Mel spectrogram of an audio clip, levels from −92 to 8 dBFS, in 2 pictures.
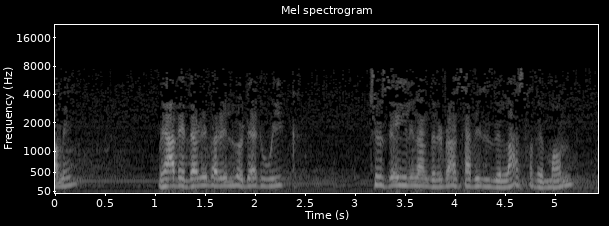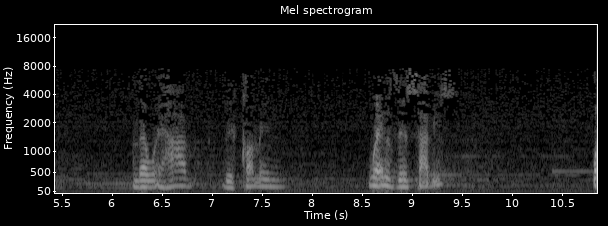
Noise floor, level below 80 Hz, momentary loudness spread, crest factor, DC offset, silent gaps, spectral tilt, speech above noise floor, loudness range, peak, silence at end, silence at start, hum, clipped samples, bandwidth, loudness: -64 dBFS; -70 dBFS; 24 LU; 28 dB; under 0.1%; none; -5.5 dB/octave; 24 dB; 3 LU; -14 dBFS; 0 s; 0 s; none; under 0.1%; 7.6 kHz; -41 LUFS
